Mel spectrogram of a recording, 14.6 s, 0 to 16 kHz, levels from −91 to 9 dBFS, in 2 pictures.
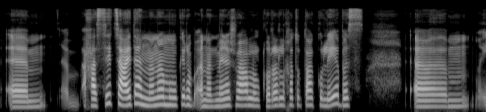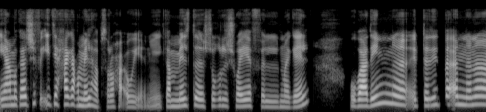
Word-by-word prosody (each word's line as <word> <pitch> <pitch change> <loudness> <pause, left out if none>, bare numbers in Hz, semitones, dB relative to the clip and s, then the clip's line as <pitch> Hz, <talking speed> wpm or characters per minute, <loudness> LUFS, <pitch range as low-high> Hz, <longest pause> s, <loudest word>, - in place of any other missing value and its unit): آمم 180 +1 0 0.5
حسيت 230 +7 +1
ساعتها 255 +6 +7
إن 240 -4 -1
أنا 240 +3 +2
ممكن 245 +1 -2
أبقى 240 - -1
ندمانة 200 +3 -1
شوية 235 0 -1
على 230 0 +2
القرار 210 0 -3
اللي 235 +1 -4
خدتُه 240 +1 -7
بتاع 235 +1 -1
الكلية، 235 +3 -1
بس 235 -3 -4 0.8
آمم، 195 +1 -1
يعني 230 +2 +1
ما 245 - -2
كانش 260 +3 +2
في - - -9
إيدي 280 +1 0
حاجة 265 0 +3
أعملها 225 -3 -1
بصراحة 185 +1 -4
أوي 180 - -6
يعني - - -10
كمّلت 210 +4 -1
شغل 210 +2 -6
شوية 200 +1 0
في 190 -2 -11
المجال، 180 - -2 0.6
وبعدين 240 +9 +4
ابتديت 235 -2 0
بقى 265 0 +4
إن 260 -1 -1
أنا 245 +2 +1
225 Hz, 150 wpm, -24 LUFS, 200-245 Hz, 0.8 s, ساعتها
